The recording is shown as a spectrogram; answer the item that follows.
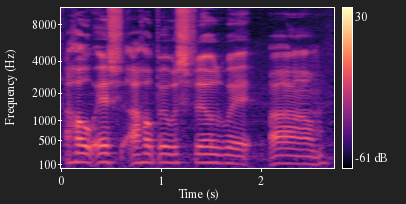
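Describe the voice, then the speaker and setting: A man's voice: mid-range voice, steady tone, moderate pace, dark tone, slight background noise. A man co-hosting a podcast, talking in a laid-back way with lots of slang. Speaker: podcast co-host. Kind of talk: casual podcast chat.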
